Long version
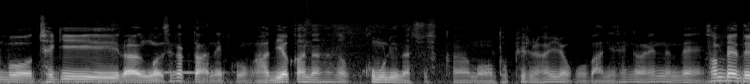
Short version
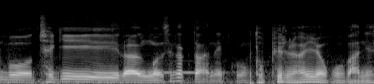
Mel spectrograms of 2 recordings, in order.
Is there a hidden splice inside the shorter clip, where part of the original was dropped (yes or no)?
yes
